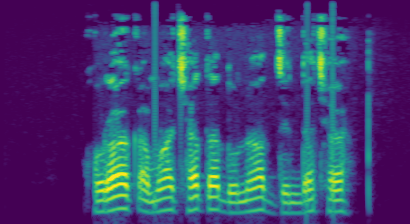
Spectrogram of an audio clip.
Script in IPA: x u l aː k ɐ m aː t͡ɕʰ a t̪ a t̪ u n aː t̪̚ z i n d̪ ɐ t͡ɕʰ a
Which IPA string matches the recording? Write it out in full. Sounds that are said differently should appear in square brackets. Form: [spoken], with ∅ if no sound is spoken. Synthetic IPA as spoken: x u [ɾ] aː k ɐ m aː t͡ɕʰ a t̪ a [d̪] u n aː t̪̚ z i n d̪ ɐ t͡ɕʰ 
